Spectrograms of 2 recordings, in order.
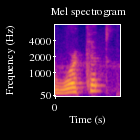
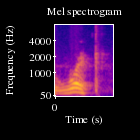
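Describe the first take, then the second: First: The ending is an extra syllable. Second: The ending is a plain t sound. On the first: The speaker calls it wrong. "You don't say work it" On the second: The speaker calls it right. "You say work"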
